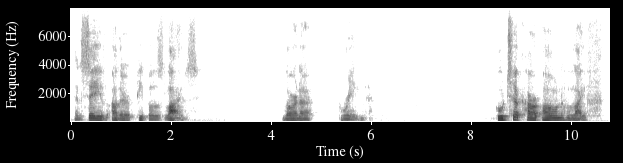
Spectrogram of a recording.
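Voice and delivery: slow recitation with long, weighted pauses; elegiac poetry reading. Acted. Poet honors the doctor who died, slow elegiac reading. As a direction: let each phrase land, fading to a hush at the close. Poem's closing lament.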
